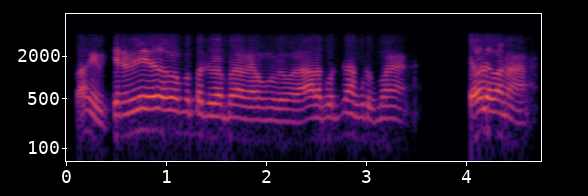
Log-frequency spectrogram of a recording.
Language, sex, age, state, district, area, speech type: Tamil, male, 60+, Tamil Nadu, Perambalur, rural, conversation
